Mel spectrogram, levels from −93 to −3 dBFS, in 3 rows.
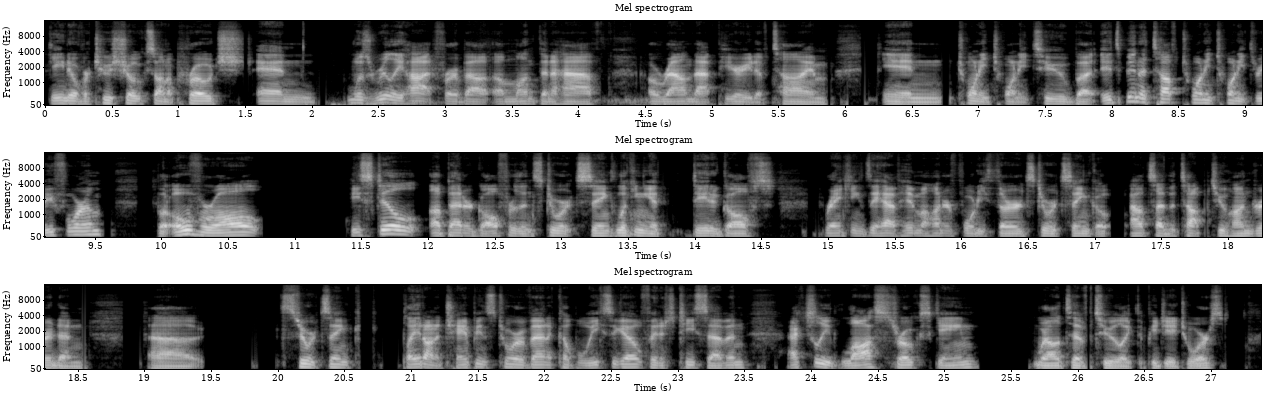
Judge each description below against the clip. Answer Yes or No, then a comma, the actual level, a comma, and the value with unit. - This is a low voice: Yes, low, 110 Hz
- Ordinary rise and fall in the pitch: Yes, average, 3.8 semitones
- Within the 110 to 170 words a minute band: No, average, 180 wpm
